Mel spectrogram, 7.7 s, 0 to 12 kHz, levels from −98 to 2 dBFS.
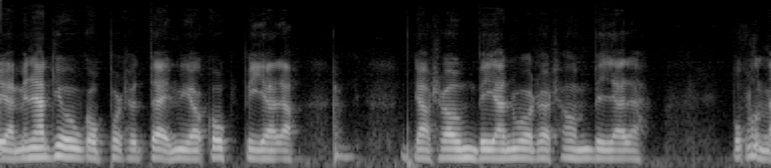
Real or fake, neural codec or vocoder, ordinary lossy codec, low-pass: fake; codec, 24 kHz, 0.9 kbps, WavTokenizer, small release; none; none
